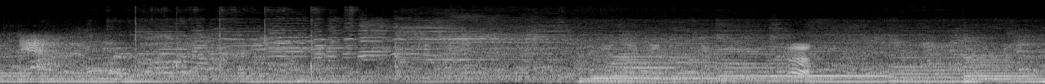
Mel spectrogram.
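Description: Live band playing the opening of a song on stage, with long held notes; about six seconds in the fuller band comes in and the sound gets louder and heavier in the low end.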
